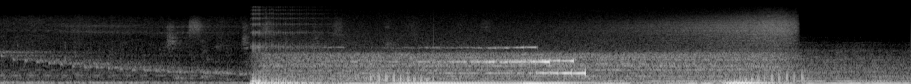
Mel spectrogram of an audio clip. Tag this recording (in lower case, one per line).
electronic music
music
